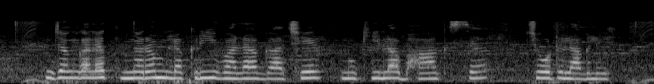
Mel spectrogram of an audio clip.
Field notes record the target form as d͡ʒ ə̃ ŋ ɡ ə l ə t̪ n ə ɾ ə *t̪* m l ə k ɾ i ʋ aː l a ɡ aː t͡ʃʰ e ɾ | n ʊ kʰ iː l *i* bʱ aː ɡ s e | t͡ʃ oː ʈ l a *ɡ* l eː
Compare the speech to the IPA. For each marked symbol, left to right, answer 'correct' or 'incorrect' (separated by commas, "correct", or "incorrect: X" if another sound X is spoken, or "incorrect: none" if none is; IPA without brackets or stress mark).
incorrect: none, incorrect: a, correct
